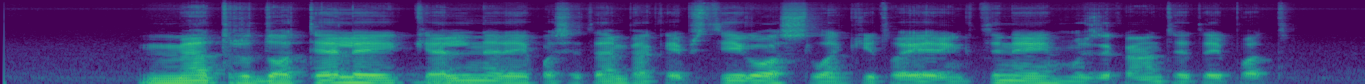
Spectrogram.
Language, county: Lithuanian, Marijampolė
